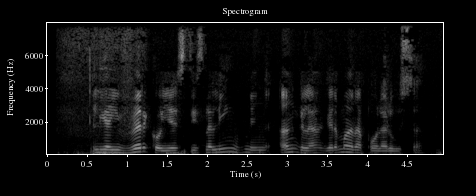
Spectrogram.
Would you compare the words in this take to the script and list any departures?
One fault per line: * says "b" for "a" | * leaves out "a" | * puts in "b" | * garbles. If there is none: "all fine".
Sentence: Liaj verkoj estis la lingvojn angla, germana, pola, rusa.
all fine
